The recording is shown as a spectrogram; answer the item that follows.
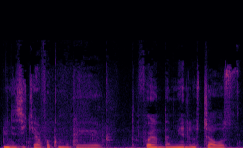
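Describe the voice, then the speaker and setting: A woman's voice: fairly low pitch, monotone, moderate pace, vocal fry, warm tone, slight background noise. A woman with a Mexican accent, a podcast guest telling a personal story in a candid, casual way, swearing freely. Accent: Mexican Spanish.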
